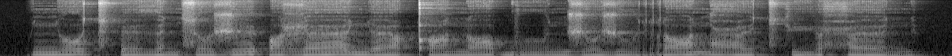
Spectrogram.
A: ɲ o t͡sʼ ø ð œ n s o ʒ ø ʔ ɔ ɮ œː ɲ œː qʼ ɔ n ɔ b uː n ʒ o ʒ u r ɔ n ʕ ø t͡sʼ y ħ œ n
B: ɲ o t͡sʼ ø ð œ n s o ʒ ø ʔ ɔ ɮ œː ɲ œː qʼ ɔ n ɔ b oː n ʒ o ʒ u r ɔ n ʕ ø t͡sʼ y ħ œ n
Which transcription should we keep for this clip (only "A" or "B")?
A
